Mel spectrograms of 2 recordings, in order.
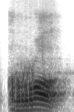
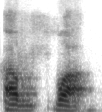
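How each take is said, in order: First: The R is followed by a plain O sound. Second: The R is followed by a vowel other than O. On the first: The speaker calls it wrong. "R tambah O, ro, dan disitulah letak kesalahannya" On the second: The speaker calls it right. "bukan R tambah O, dia ada penyebutan sendirinya"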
